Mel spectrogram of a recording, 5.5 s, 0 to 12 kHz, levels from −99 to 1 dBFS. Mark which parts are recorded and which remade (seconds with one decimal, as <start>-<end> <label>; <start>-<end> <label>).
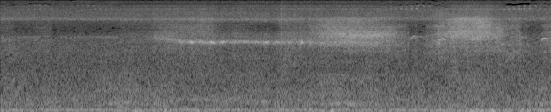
0.0-1.2 recorded; 1.2-3.8 remade; 3.8-4.5 recorded; 4.5-5.0 remade; 5.0-5.5 recorded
